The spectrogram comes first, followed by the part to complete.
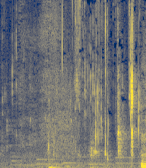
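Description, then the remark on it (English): Someone chews a piece of dark chocolate into the microphone, producing a quick string of wet, squishy mouth clicks and smacks that grow louder over about a second before a voice briefly cuts in at the end. “Oh, should I chew in the mic?”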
